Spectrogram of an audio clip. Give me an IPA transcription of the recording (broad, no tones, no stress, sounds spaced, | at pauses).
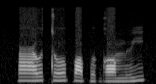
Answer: ʕ ʊ t o p ɔ p ʊ ɡ ɔ m ʉ j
